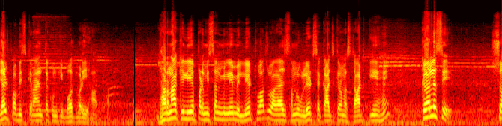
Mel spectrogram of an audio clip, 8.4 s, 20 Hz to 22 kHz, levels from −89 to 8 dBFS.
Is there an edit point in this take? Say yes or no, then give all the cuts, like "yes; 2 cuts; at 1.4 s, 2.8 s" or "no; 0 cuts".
yes; 1 cut; at 2.0 s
